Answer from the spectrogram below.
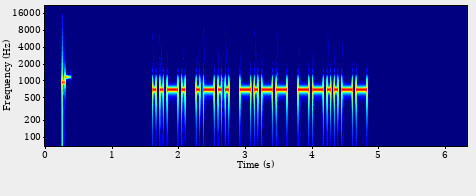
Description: Morse code, heard as a keyed tone, about 21 wpm, 700 Hz. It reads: FLY,
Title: 4x Word-Spacing - Sentences from Top 500 Words - 22wpm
